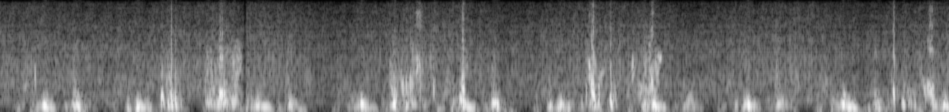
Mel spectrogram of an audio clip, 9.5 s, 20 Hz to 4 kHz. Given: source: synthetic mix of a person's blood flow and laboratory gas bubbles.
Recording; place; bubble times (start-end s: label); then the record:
Doppler ultrasound of blood flow; precordium
0.31-0.39 s: bubbles
1.58-1.85 s: bubbles
2.03-2.43 s: bubbles
3.89-4.38 s: bubbles
4.57-4.70 s: bubbles
5.83-6.20 s: bubbles
6.30-6.62 s: bubbles
8.90-8.98 s: bubbles
9.01-9.17 s: bubbles
9.21-9.39 s: bubbles
From the record:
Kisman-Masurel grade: 223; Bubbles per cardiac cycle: several, 3 to 8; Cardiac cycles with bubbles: 10 to 50%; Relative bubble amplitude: loud (0.450 to 0.775); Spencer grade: 2 (many but less than half of the cardiac periods contain bubble signals, singularly or in groups); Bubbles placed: anywhere in the cardiac cycle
